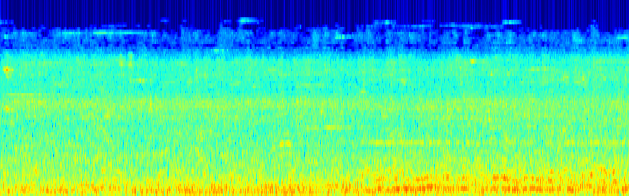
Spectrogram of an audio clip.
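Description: Steady city din of street traffic heard from above the rooftops, a continuous wash of engines and road noise, with a wavering engine-like hum growing a little louder in the second half.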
